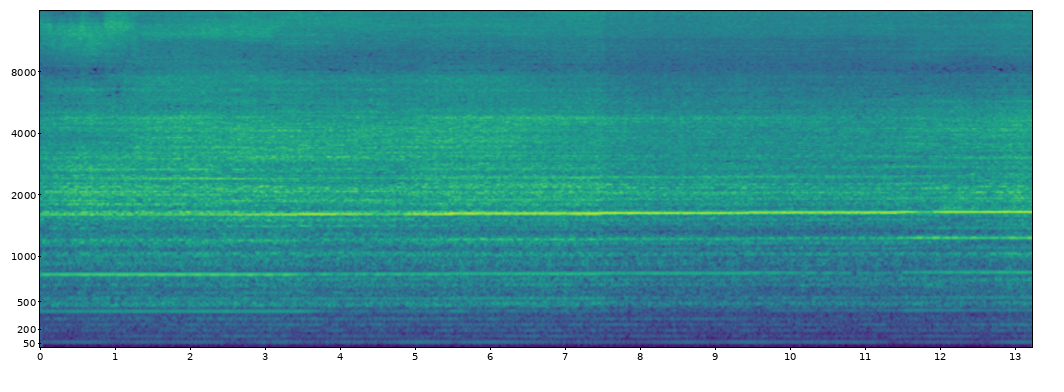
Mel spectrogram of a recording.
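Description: Loud constant rushing drone with a steady high whistle riding on top; the screw compressor sounds harsh and abnormal, cause unclear.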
